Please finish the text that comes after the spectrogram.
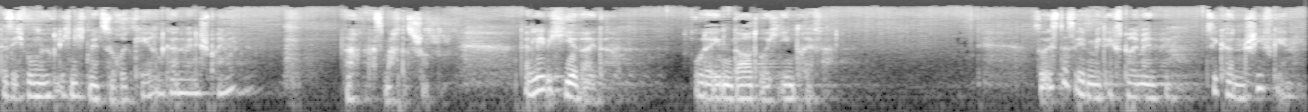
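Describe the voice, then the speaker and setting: Radio play: dreamy young female, dark muted tone, hushed inner monologue, heavily reverberant space. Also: sits low, moderate pace, long pauses, a little hiss or hum. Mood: resigned, musing. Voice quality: breathy, husky. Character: dreamy young woman, test subject of a time-jump experiment. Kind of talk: German science-fiction radio drama monologue. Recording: long reverberant hall echo.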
